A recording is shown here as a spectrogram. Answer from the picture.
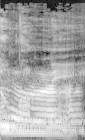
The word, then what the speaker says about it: alumnae: If they're only female graduates, then you want the feminine ending, which is AE and is pronounced uh, alumni.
